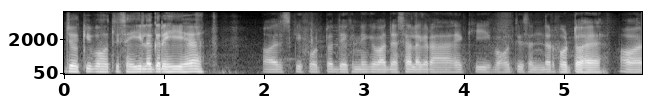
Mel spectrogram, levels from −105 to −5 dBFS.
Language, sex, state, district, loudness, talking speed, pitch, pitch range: Hindi, male, Haryana, Jhajjar, -19 LUFS, 250 wpm, 115 Hz, 110-125 Hz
